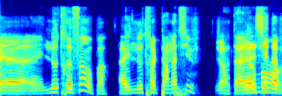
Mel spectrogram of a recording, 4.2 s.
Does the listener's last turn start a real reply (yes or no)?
yes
